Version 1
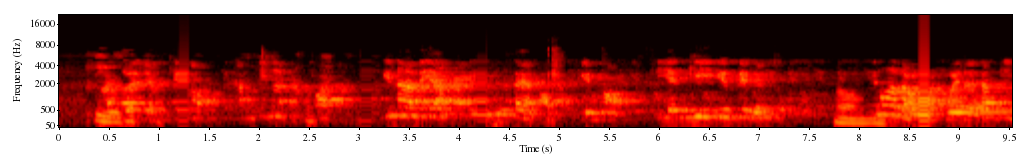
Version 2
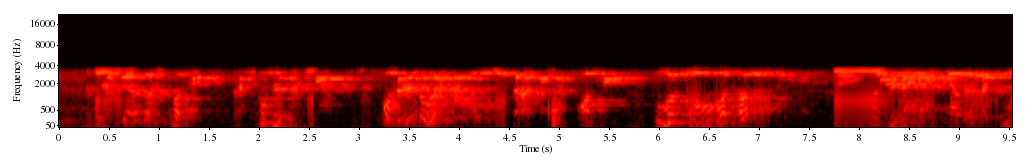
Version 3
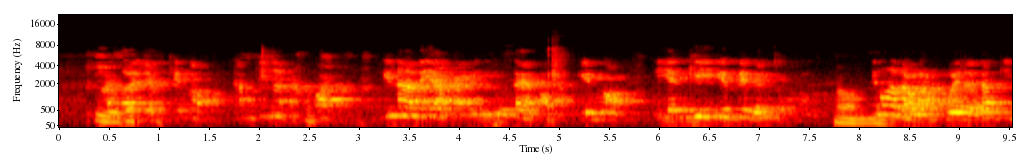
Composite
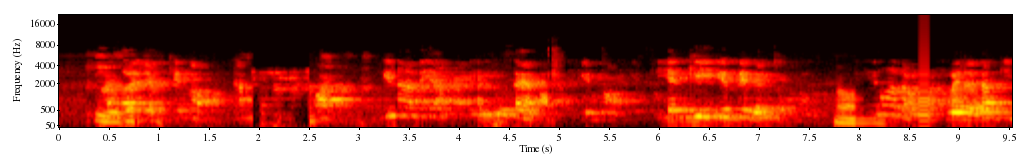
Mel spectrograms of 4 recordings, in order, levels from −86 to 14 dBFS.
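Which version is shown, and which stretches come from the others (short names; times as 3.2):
3
1.92–2.49 from 2
3.35–4.17 from 1
4.86–6.08 from 1
7.94–8.91 from 1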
